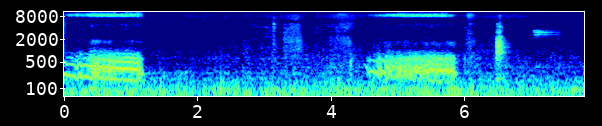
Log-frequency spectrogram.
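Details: Snoring from an 18-year-3-month-old toy poodle napping while home alone: two drawn-out, buzzy breaths with layered low tones, roughly four seconds apart, with quiet clicks and rustles between them.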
